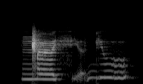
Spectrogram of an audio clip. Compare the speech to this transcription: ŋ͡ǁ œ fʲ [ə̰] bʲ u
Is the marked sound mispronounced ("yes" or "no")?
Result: no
